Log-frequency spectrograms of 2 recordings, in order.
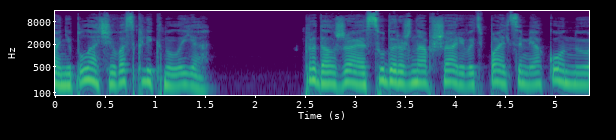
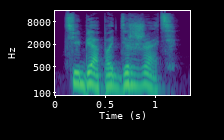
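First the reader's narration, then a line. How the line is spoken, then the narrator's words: Snapping retort. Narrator (Russian): огрызнулся Измайлов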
